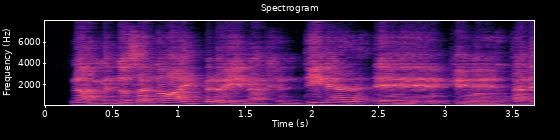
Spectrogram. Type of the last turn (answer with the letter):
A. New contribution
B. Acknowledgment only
B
